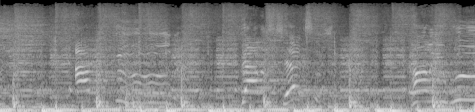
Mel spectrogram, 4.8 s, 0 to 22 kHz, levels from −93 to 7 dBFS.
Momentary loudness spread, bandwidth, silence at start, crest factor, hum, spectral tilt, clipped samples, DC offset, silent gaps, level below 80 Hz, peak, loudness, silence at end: 2 LU; 19.5 kHz; 0 s; 10 dB; none; -4 dB/octave; under 0.1%; under 0.1%; none; -14 dBFS; 0 dBFS; -13 LUFS; 0 s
